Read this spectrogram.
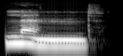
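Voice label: "lend", British English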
